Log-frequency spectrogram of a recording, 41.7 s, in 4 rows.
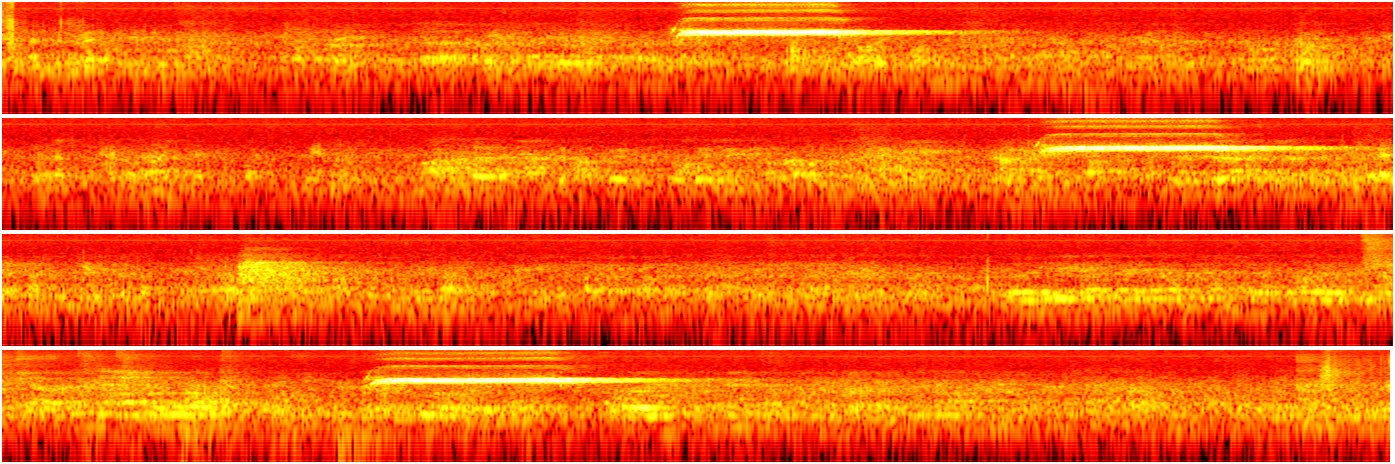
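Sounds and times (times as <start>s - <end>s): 
whistles: 5.0s - 7.4s, 18.2s - 20.7s, 34.0s - 36.6s.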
